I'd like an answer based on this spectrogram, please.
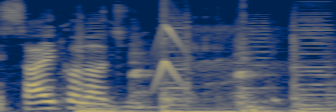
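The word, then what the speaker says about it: psychology: पिसाई का लागी तो साइकोलॉजी नहीं साइकोलॉजी पी साइलेंट होता है तुम हो जा साइलेंट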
